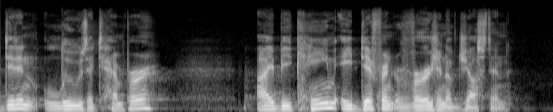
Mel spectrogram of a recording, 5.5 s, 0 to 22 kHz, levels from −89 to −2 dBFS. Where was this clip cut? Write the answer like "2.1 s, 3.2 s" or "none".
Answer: 2.4 s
